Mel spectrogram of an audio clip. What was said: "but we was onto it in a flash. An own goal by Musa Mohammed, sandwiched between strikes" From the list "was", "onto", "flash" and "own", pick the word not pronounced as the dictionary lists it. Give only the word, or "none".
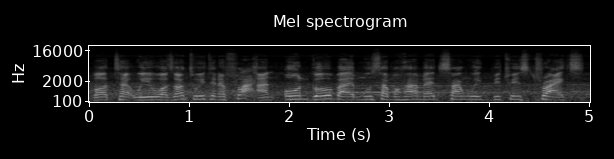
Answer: flash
